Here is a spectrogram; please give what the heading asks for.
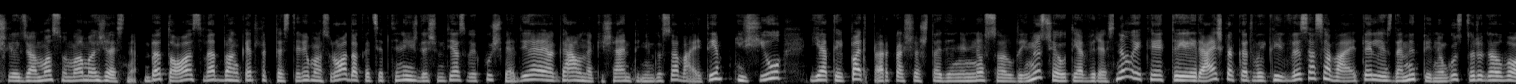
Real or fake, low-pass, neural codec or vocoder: fake; 10.8 kHz; codec, 24 kHz, 3 kbps, HILCodec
